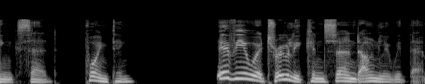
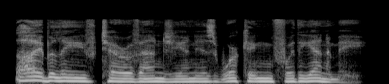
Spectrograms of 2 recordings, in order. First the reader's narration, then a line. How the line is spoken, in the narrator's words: Dalinar said with a sigh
